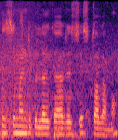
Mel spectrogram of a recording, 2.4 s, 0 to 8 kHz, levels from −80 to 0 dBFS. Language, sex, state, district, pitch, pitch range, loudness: Telugu, male, Telangana, Mahabubabad, 140 Hz, 130-155 Hz, -15 LUFS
